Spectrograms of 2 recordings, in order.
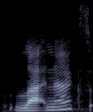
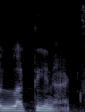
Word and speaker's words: Latinx: Yeah, you can say Latinx or Latinx. Okay. Depending on if you want to.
